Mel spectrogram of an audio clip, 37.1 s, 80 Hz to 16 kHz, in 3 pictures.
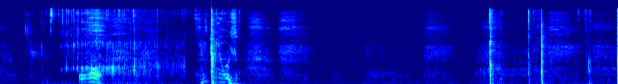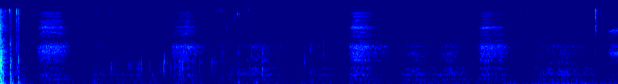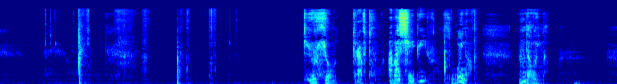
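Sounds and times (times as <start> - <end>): faint room sound: 0.0 - 37.0
objects knocking on hard surface: 11.7 - 12.8.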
